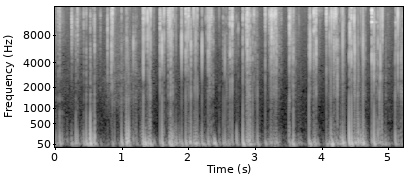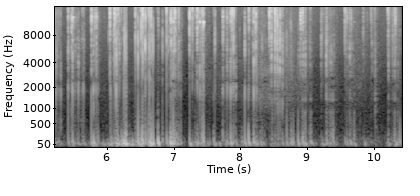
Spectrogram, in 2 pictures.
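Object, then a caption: Faceted glass perfume bottle with liquid inside. Long glittery acrylic nails tap and scratch a palm-sized, pink-tinted, diamond-faceted glass perfume bottle with a gold metal cap, filled with liquid and held in the hand. Dense, rapid clicks and scraping strokes run throughout, with a soft low thump under brief bright ticks that die away almost instantly.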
